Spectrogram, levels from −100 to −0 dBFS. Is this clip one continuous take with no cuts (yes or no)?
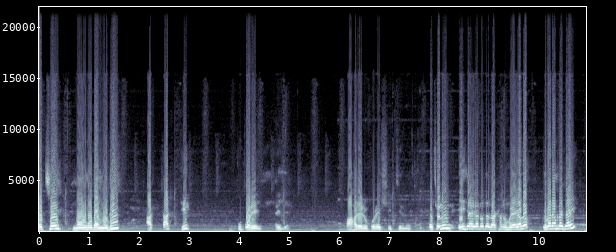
yes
